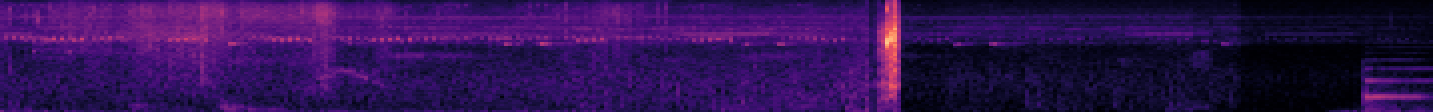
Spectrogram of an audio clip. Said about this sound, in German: Es herrscht totale Finsternis und Stille. Nur die Grillen sind zu hören und geheimnisvolle Schritte im Gras.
